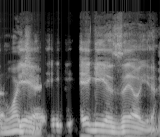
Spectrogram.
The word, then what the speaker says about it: Iggy Azalea: So I haven't seen you commenting on it, but Iggy Azalea, is that how you say her name? I don't know. – Iggy Azalea.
